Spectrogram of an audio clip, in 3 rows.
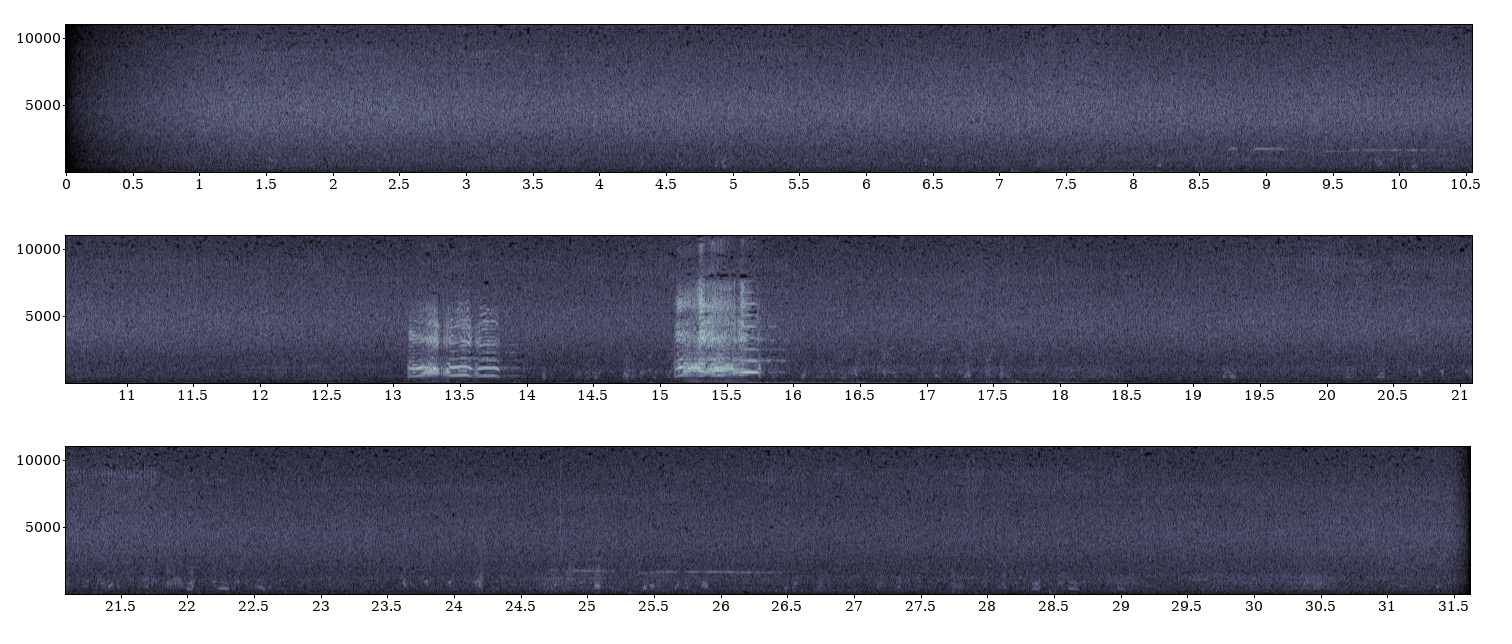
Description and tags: goose in the pond
Place: Bereske, Tatarstan, Russan Federaton.
Date: August 2012.
village, field-recording, nature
